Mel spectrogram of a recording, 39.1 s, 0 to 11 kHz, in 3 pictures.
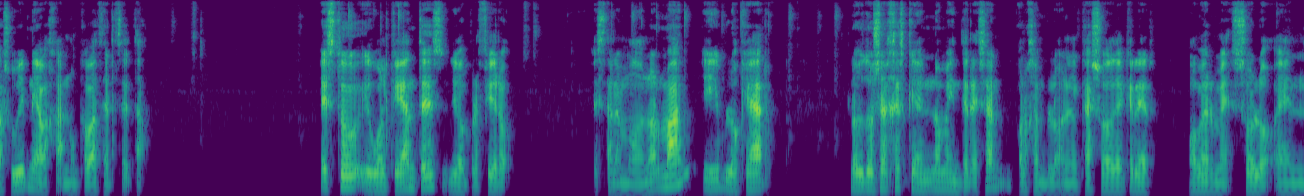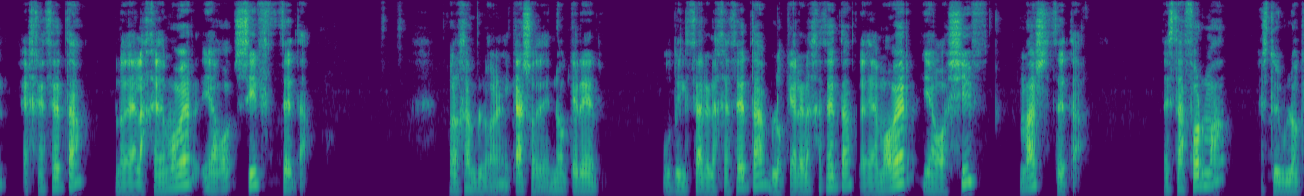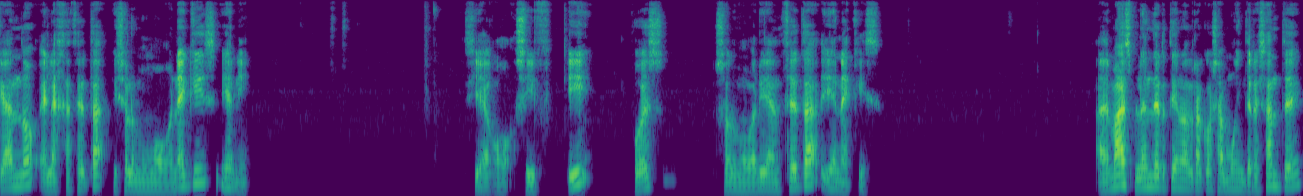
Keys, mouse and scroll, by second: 3.0 middle click, 3.9 shift+middle click, 5.3 click, 6.2 shift+middle click, 6.6 middle click, 7.8 shift+middle click, 8.2 middle click, 9.9 scroll down 1, 13.9 g, 21.5 g, 30.4 g, 38.5 g.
